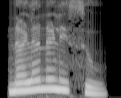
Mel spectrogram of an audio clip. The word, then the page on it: ನಳನಳಿಸು: kannada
